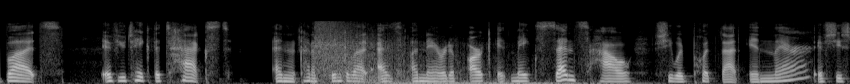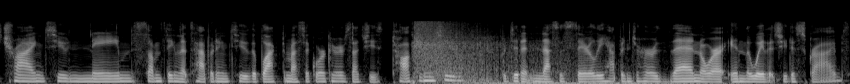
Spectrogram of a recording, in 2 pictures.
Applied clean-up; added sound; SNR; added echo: none; Explosion; 10 dB; none.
